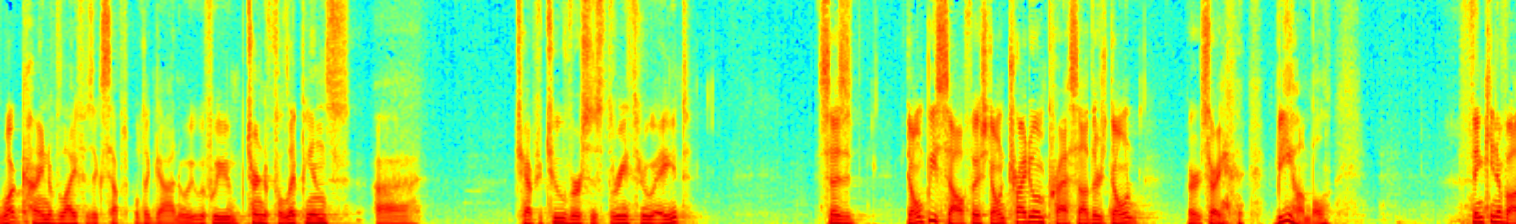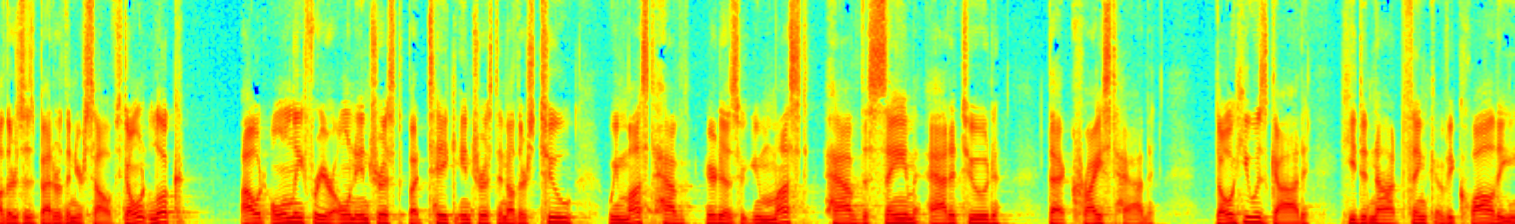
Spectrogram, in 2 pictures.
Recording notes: on February 4th, 2024 at Bible Center Church in Maiden Rock, Wisconsin.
